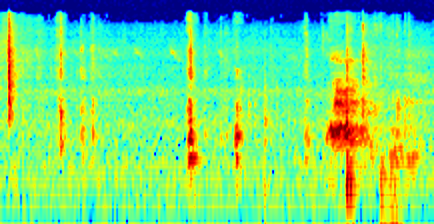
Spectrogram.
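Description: A few light clicks and taps of a CB radio's metal top cover being handled and lifted off its chassis, with a short louder rub or grunt-like sound a little after three seconds in.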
